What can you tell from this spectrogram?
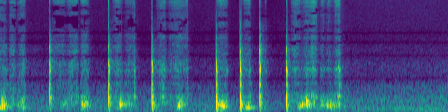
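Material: Chalk.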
